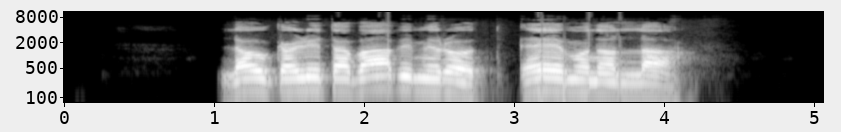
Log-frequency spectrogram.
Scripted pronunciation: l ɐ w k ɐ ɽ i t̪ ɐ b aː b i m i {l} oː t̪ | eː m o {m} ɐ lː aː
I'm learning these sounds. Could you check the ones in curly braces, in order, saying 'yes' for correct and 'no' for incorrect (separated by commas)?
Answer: no, no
